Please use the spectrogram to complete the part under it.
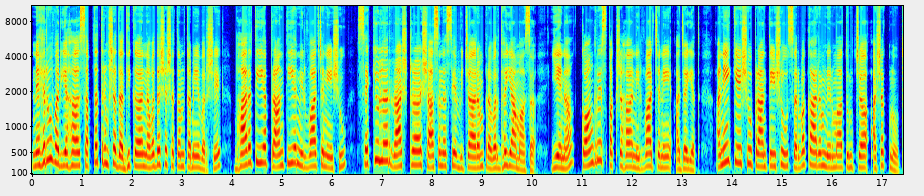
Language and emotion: Sanskrit, neutral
